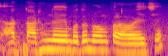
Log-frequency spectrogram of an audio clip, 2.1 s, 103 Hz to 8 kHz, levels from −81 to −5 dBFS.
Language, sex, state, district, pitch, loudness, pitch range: Bengali, male, Tripura, West Tripura, 165 Hz, -11 LUFS, 155-175 Hz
